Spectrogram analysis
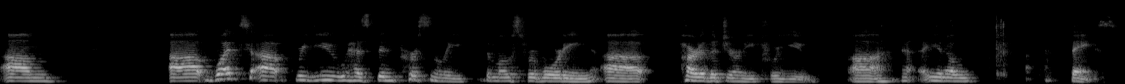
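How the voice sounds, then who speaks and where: Middle-aged woman, fairly low voice, panel moderator on a video call, brisk, polite hand-offs. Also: steady tone, darkish tone. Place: home office.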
